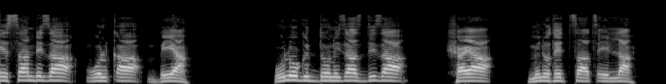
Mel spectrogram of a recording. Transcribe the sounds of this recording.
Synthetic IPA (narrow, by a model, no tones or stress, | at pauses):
ɛsːɐnd̪ɪzɐwɔlkʼːɐbɛjɐ | ʔʊlɔɡɪd̪ːɔnɪzɐs̬d̪ɪzɐ | ʃɐja | mɪnɔt̪ɛt͡sːat͡sʼe̞ːlːɐ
